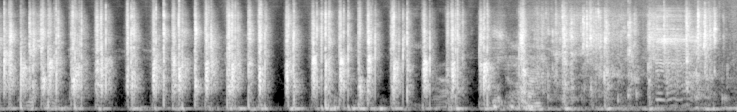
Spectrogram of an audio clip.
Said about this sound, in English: Let's clap for him.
